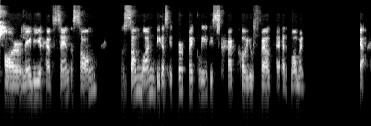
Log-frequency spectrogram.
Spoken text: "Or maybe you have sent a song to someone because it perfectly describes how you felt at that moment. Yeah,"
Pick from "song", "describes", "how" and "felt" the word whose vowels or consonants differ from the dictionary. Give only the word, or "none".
describes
